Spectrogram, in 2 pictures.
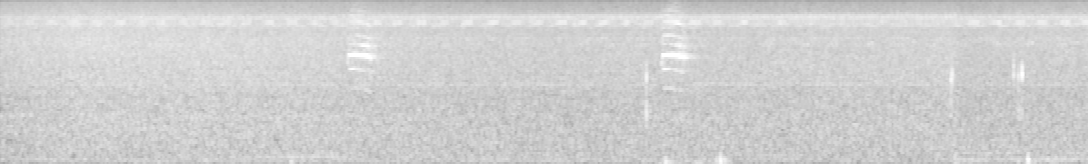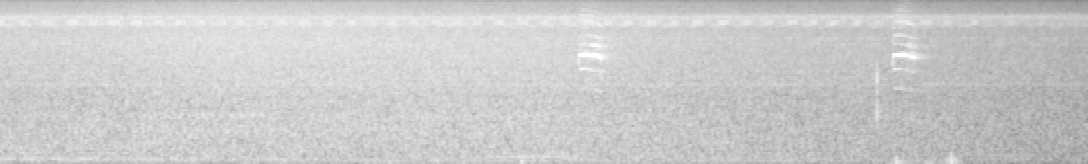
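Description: Outdoor ambience: a steady high-pitched drone, with a bird's short call of a few quick notes stepping down in pitch, heard four times. The sound fades out near the end.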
